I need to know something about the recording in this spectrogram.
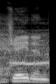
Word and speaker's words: Jxdn: I know it's like pronounced Jaden, but if you say JXDN out loud, you really sound like you're doing a Taika Waititi character.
